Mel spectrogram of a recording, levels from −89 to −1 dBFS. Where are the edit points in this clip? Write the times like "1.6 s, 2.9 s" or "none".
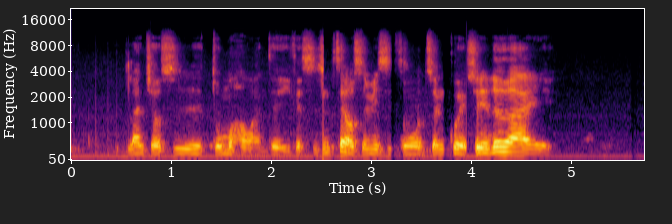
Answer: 2.6 s, 4.0 s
